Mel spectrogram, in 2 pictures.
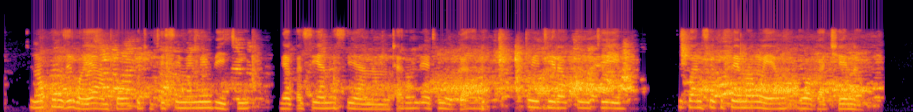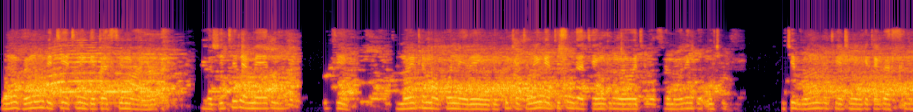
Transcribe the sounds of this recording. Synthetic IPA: tino̞kurunzirwajambo̞kutitisimemimbitʰijakasijanasijanamutʰa̰ɾondajatino̞ɡʱaɾakuitiɾakuti | tikwanisekufe̞mamwe̞jaewaka̰t͡ʃe̞ːna | muno̞b͡vemumbitijetine̞ŋɡe̞tasimajo | aʐitire̞me̞ri | kutitino̞itamako̞neɾeŋɡekutitine̞ŋɡe̞tisiŋɡatʰe̞ŋɡimwejawatinofemaune̞ŋɡe̞ʔut͡ʃi | ut͡ʃib͡vemumbitijetine̞ŋɡe̞takasiːma

